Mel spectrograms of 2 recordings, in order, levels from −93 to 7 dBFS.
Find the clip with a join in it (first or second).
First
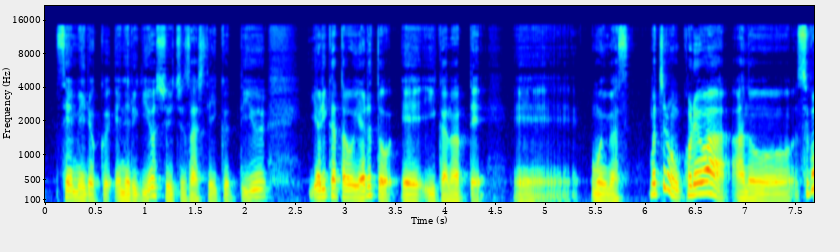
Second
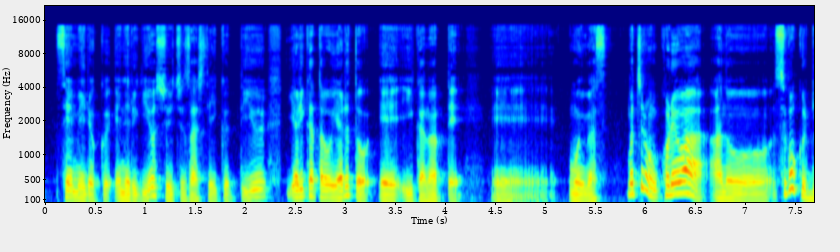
second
